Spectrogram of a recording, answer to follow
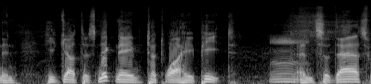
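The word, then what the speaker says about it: Tatuaje: You know, some of it's just about where does the emphasis go, you know? So, yeah. But Tetuaje, we've got to put the emphasis on the right syllable.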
